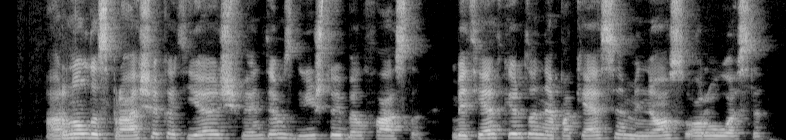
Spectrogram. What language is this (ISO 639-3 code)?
lit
